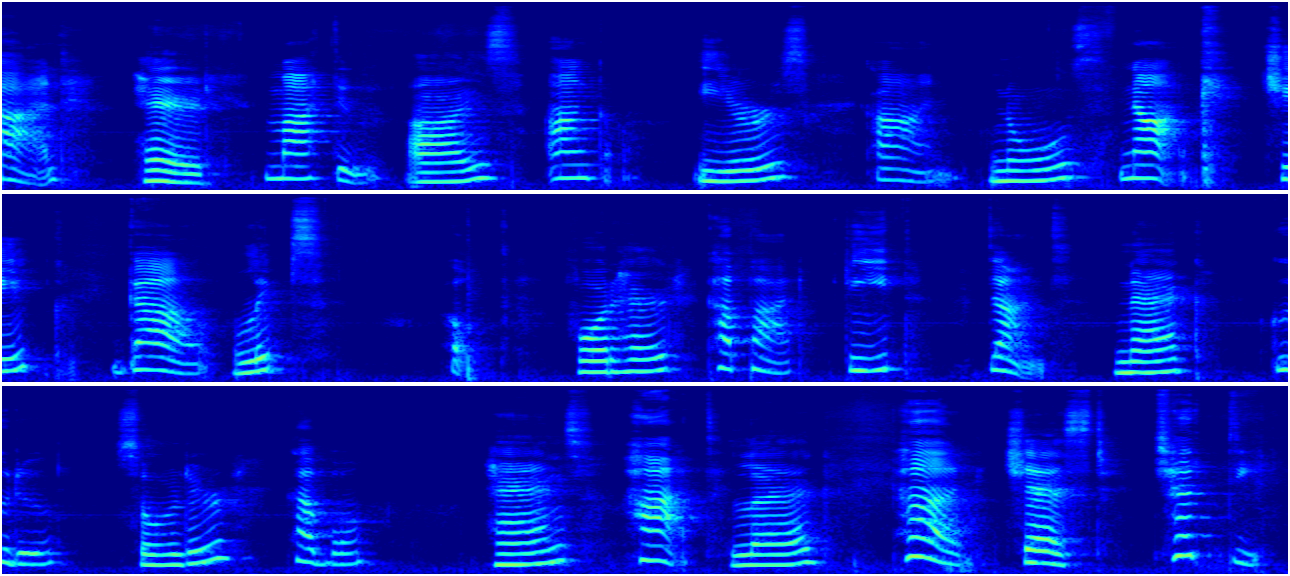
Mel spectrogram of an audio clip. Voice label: Parts of Body in Gujarati Spoken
